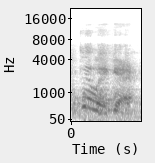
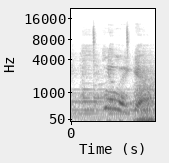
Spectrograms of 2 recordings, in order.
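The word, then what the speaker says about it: DILLIGAF: In a word, dillygaff. That's spelled D-I-L-L-I-G-A-F, dillygaff.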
